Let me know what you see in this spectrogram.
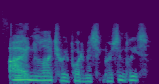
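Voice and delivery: overly dramatic, big theatrical delivery. Imitating a man's reenacted call reporting his mom missing: Tim McClure, very dramatic. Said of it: "very dramatic".

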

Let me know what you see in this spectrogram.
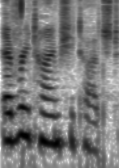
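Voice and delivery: ordinary delivery

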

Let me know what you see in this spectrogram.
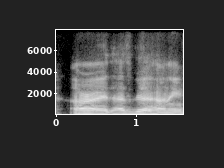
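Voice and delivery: put-on half-asleep, sleepy voice. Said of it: "asleep saying".

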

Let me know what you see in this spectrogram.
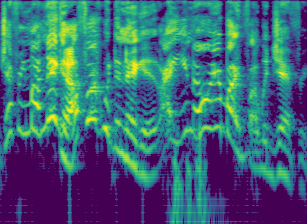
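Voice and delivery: acted, very high, playful, joking sing-song. Speaker recalls what he told his girl from the beginning: retelling a joking remark. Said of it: "like jokingly saying".

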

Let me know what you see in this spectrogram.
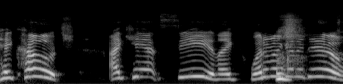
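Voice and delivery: put-on complaining call across, high and stretched out. Retelling a player calling over during a game: imitating a player yelling. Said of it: "he yells over to me".

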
